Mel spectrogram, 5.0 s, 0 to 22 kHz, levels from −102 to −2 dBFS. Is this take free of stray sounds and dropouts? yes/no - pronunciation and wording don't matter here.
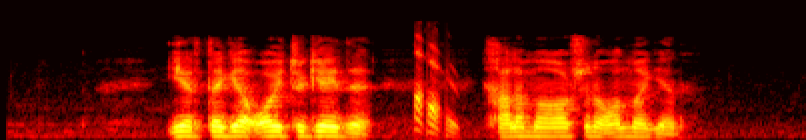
no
